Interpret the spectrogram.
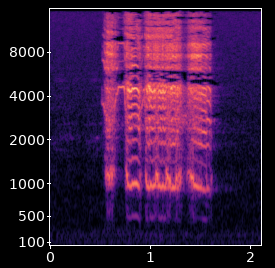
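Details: Young rooster trying to crow: one hoarse, harsh cock-a-doodle-doo about a second long, broken into three or four rough segments, over a quiet low background hum.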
